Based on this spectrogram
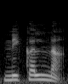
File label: "nikalanaa", Hindi; [自動]判明する，出る，出版される; निकलना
